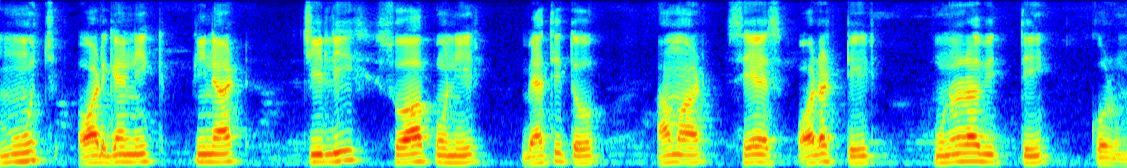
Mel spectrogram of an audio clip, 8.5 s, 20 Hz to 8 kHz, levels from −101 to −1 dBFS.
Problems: background conversations at intervals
